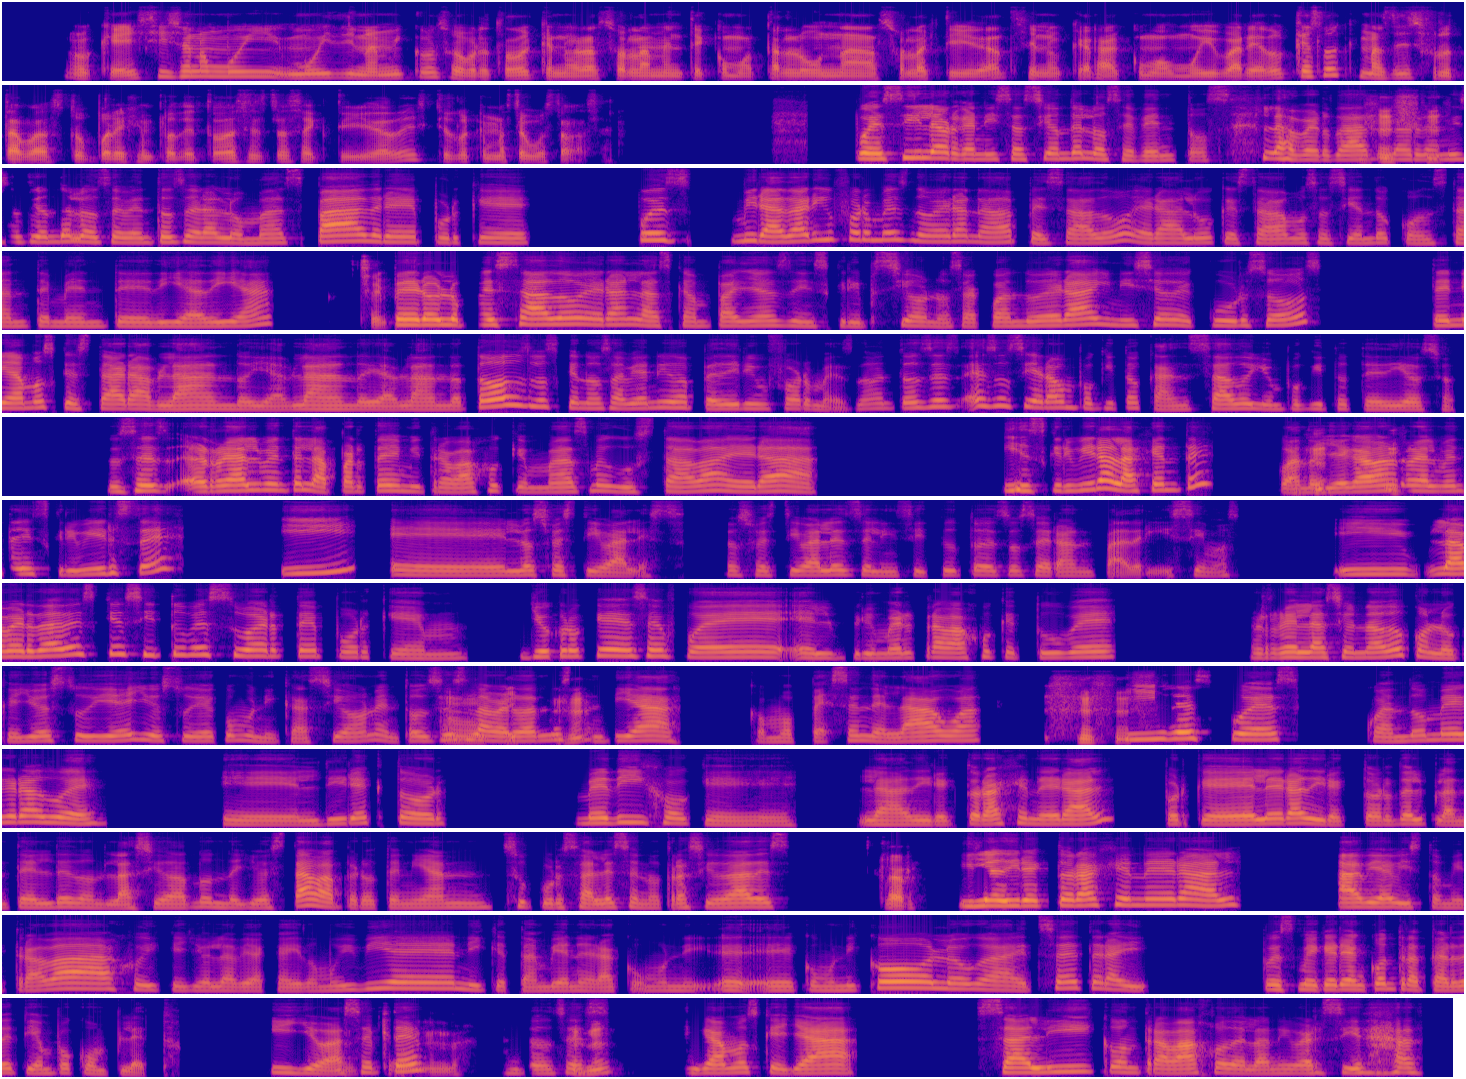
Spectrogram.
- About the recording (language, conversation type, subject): Spanish, podcast, ¿Cuál fue tu primer trabajo y qué aprendiste de él?
- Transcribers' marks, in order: chuckle; laughing while speaking: "la verdad"; other noise; chuckle; chuckle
